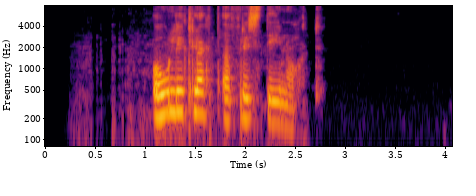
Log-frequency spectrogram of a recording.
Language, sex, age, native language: Icelandic, other, 20-29, Icelandic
